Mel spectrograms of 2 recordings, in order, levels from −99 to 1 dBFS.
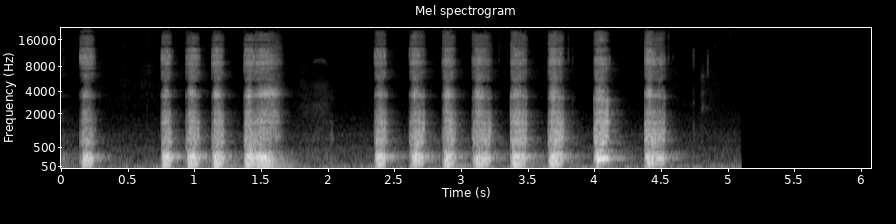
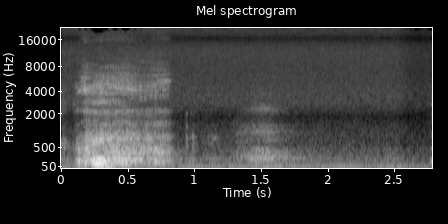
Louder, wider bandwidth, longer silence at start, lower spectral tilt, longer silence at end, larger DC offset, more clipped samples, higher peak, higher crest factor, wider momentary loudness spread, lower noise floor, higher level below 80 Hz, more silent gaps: about the same, -26 LUFS vs -24 LUFS; about the same, 19.5 kHz vs over 20 kHz; about the same, 0.15 s vs 0.1 s; about the same, -6 dB/octave vs -7 dB/octave; first, 1.55 s vs 1.1 s; neither; neither; about the same, -8 dBFS vs -6 dBFS; about the same, 20 dB vs 22 dB; second, 8 LU vs 26 LU; first, -60 dBFS vs -51 dBFS; about the same, -40 dBFS vs -42 dBFS; neither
